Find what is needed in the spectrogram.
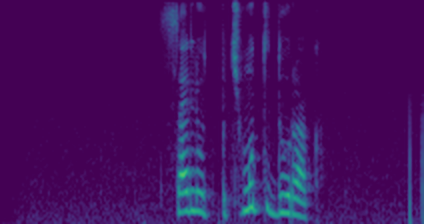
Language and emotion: Russian, neutral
